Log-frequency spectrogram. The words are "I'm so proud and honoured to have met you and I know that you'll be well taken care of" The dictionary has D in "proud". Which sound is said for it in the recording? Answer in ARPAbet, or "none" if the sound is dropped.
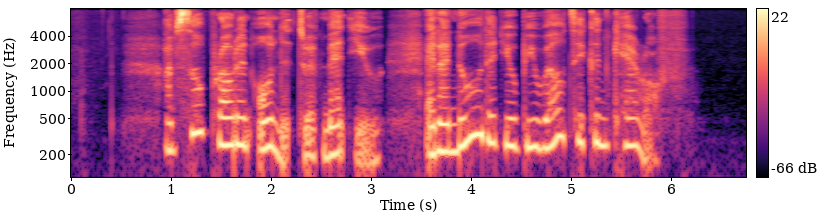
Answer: D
